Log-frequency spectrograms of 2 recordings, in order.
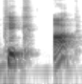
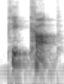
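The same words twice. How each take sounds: First: The two words are said separately. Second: The k sound links into the next word. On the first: "instead of saying" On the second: "the consonant sound links across"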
